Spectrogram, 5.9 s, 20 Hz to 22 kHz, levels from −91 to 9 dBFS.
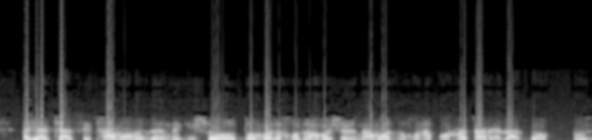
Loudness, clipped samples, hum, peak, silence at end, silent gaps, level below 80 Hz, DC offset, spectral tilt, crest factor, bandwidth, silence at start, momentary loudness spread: -11 LUFS; 1%; none; 0 dBFS; 0 s; none; -50 dBFS; under 0.1%; -5 dB/octave; 12 dB; 10 kHz; 0.25 s; 7 LU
